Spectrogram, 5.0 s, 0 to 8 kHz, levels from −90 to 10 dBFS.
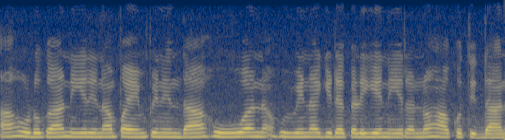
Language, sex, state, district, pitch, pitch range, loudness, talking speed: Kannada, female, Karnataka, Bidar, 215 Hz, 210-225 Hz, -13 LUFS, 105 wpm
